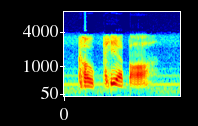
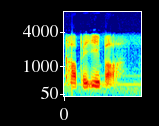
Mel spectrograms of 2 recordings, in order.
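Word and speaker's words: Copaíba: And while many Americans are pronouncing Copiaba, the Brazilian pronunciation is Copaiba.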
